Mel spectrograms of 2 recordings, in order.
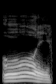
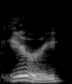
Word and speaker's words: Erle: of all things is how you suppose that's pronounced Irie I look like Earl to me but it's eerie yeah Erle Stanley Gardner's and he wrote good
